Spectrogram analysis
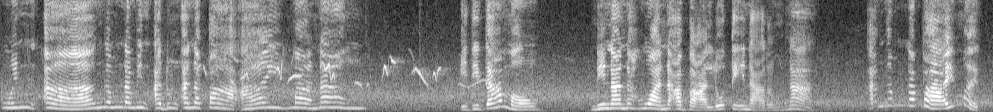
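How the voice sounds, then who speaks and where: An actress playing a young, fretful younger sister in a comedy radio drama, chatty and complaining. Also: female voice, high-pitched, expressive, a little slow. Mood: exasperated. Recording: clearly noisy ambience behind.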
